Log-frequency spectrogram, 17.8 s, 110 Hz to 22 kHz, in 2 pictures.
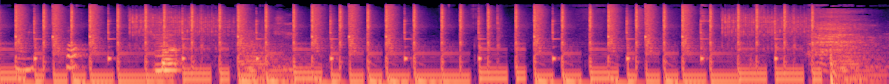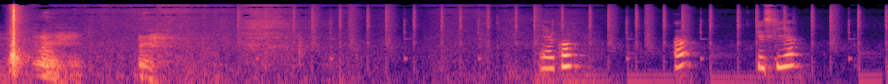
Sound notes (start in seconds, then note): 9.1 sighs; 9.1 moaning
